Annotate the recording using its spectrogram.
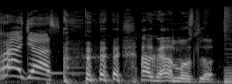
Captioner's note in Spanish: risas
